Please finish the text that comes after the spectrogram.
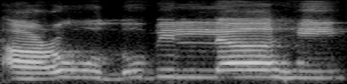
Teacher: زال نرمی والے حروف میں سے ہے. اعوذ باللہ, سیٹی نہیں نکلنی چاہیے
